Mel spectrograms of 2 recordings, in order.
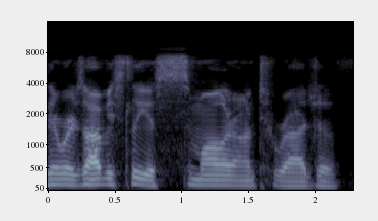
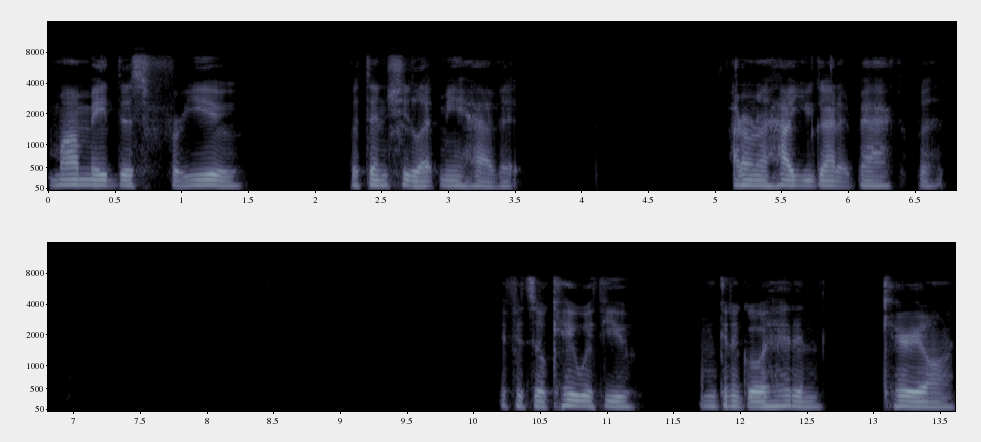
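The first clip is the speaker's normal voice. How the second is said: voice choking up with grief. Voicing Percival Lax grieving over a fallen brother's sword: choked up with grief. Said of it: "he's really choking up over Bar Ethel".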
